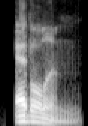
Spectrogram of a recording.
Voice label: "etalon", American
